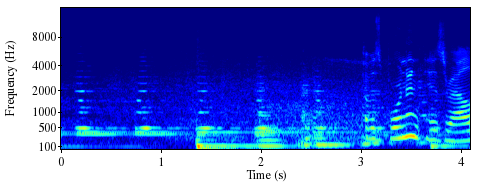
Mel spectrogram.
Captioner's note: soft lively music; jet engine roaring distantly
